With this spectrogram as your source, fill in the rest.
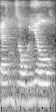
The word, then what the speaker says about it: benzoyl: So this is benzoyl is how you pronounce it, chloride.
